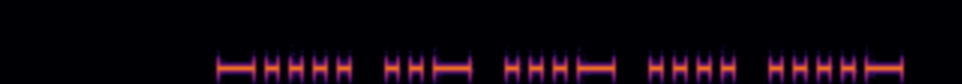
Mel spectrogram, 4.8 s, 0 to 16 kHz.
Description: Morse code, heard as a keyed tone, about 20 wpm, 700 Hz. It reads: 6UVH4
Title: Five Challenging Letter-Number Combinations 20wpm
